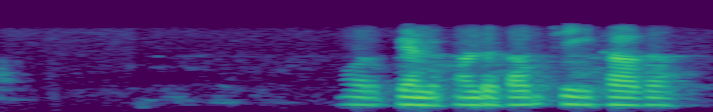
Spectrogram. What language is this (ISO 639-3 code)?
pan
